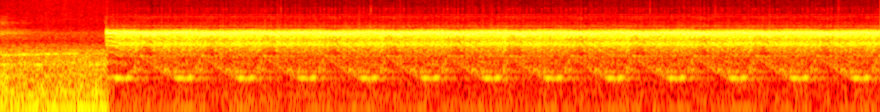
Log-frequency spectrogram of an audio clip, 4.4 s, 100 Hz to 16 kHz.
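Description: A loud, steady electronic security alarm siren, triggered by a Sonoff DW2 WiFi door/window sensor, blares continuously after a brief quiet start, with a faint repeating pulse beneath it, close and unbroken.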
